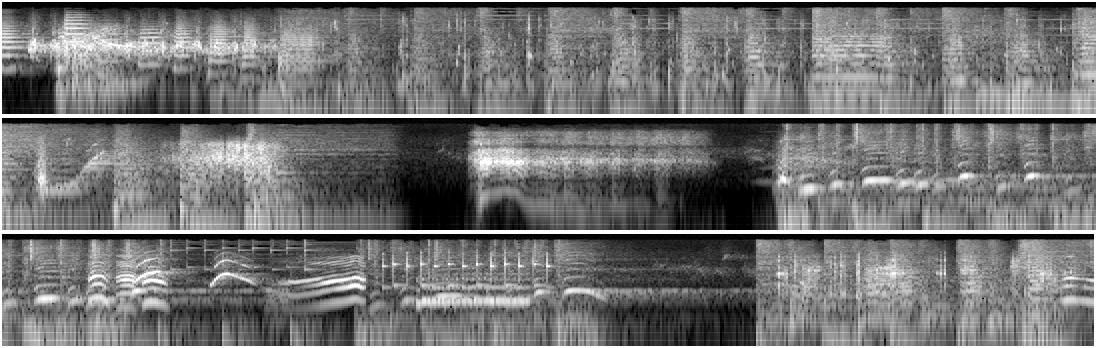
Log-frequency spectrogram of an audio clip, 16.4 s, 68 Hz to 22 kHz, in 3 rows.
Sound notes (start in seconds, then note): 7.8 snickering; 11.5 whistling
